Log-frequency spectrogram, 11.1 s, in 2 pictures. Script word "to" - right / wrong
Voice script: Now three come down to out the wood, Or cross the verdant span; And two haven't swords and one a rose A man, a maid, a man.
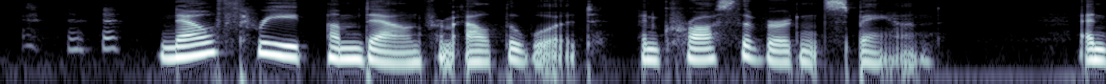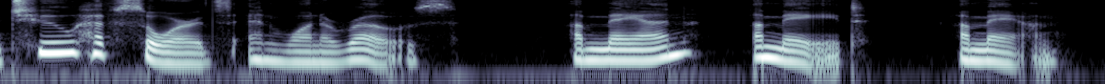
wrong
